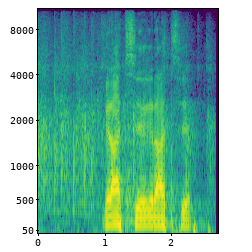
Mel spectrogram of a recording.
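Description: A second man speaks briefly into a microphone.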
